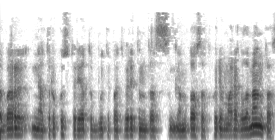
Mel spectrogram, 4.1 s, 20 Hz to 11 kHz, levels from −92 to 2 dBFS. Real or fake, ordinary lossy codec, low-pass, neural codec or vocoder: real; MP3, 32 kbps; 9.9 kHz; none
